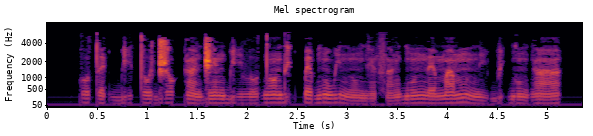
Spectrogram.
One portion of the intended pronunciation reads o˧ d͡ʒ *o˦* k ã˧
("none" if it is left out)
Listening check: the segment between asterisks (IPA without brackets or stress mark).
ɔ˦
